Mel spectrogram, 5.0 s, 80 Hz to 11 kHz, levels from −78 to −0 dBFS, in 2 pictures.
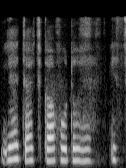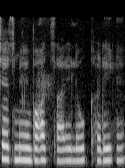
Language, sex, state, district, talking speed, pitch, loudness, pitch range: Hindi, female, Rajasthan, Jaipur, 155 wpm, 230 Hz, -18 LUFS, 225-240 Hz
